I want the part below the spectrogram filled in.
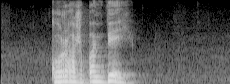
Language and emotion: Russian, angry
